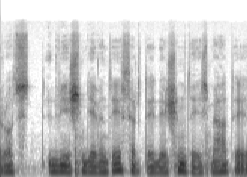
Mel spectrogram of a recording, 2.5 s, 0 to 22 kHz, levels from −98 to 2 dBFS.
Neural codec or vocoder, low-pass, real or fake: none; 14.4 kHz; real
